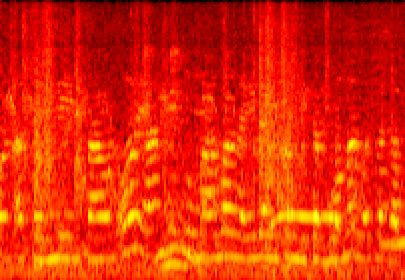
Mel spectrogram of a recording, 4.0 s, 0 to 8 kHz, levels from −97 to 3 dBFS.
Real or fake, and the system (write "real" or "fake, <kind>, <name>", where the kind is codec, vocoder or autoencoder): real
